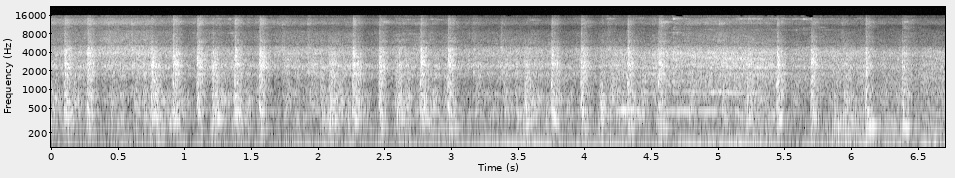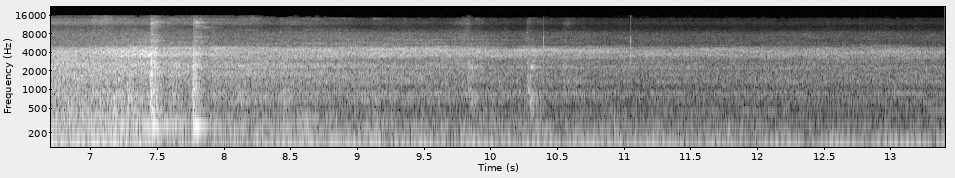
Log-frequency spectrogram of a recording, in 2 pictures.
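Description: S13 diesel multiple unit moving through the station under braking: wheels clatter over the rail joints with brief squeals, then the clatter dies out about eight seconds in, leaving the power car's diesel engine droning low.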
